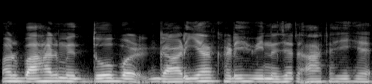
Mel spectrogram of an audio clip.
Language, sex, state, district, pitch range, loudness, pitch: Hindi, male, Jharkhand, Palamu, 130-140 Hz, -15 LUFS, 135 Hz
